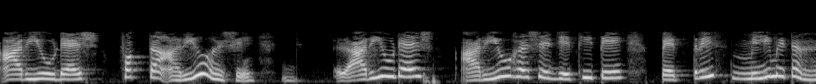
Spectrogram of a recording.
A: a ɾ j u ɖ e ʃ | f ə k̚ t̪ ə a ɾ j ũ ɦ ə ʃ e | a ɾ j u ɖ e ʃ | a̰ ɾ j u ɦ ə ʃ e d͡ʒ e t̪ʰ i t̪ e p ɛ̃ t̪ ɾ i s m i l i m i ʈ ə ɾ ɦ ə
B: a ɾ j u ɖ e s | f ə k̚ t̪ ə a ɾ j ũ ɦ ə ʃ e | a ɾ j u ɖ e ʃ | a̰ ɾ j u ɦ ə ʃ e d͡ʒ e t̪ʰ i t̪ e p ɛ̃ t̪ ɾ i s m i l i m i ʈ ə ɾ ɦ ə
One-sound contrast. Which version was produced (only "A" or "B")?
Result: A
